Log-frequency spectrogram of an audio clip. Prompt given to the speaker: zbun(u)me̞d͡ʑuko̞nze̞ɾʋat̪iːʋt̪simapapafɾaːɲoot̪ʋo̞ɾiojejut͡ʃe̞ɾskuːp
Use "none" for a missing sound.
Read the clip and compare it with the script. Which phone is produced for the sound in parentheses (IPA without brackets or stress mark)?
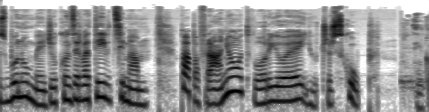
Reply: u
